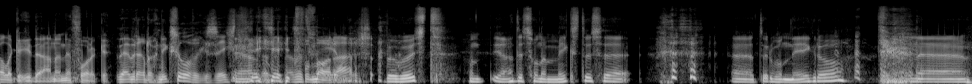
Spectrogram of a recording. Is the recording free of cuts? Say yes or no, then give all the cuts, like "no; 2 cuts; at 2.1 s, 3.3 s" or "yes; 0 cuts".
no; 2 cuts; at 4.6 s, 7.6 s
